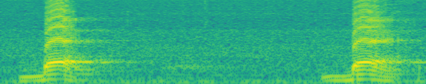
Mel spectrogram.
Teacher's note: ketika kita melafalkan huruf ba tidak boleh ada udara keluar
